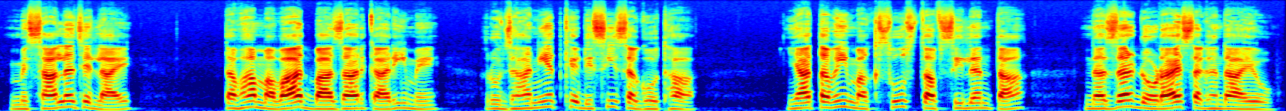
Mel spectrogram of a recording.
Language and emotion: Sindhi, neutral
